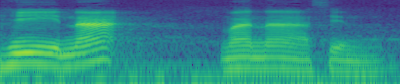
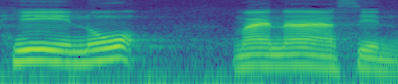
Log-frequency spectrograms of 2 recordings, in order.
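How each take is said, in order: First: The first word ends with an 'a' vowel. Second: The first word ends with a 'u' vowel. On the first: The word is the predicate of the sentence. "Kalau ini kan hina manasin" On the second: The word is the subject of the sentence. "kata hinnya diropakan"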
